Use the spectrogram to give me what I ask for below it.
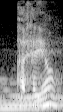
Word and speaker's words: Ageo: How do you say Haggai in Spanish? – Haga. Bueno, Haggai. – Ageo. – Ageo.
